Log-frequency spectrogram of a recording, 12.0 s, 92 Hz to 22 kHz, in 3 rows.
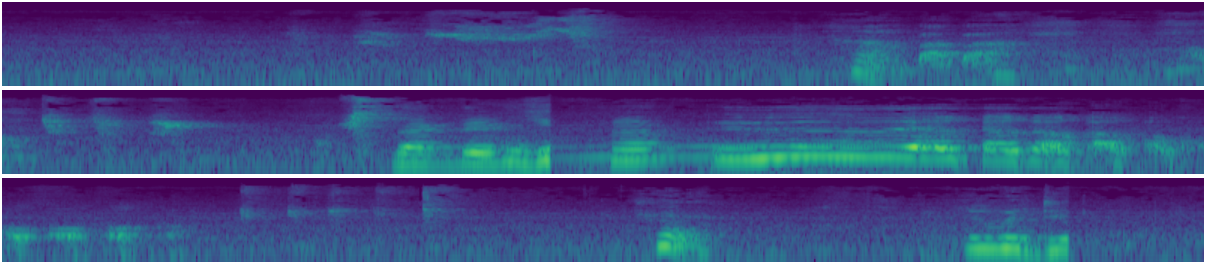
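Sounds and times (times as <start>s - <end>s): woman speaking: 5.3s - 7.4s, 11.2s - 11.6s.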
